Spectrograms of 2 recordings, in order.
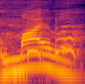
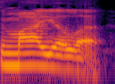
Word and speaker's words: Mayila: a lifelong journey of me trying to get people to say my name right milo milo right it's mayella mila mayala mayala but yeah um for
